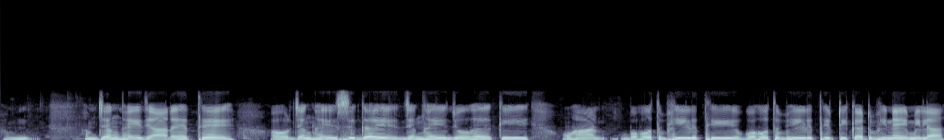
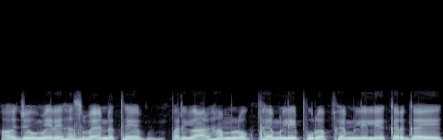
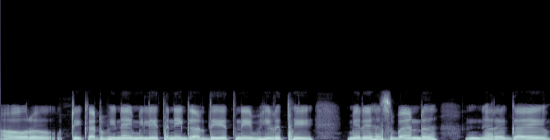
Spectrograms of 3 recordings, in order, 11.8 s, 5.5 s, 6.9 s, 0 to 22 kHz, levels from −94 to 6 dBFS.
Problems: constant background noise, continuous background conversations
